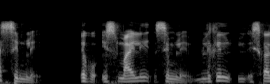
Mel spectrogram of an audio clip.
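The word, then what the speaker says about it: simile: बहुत इसको स्माइली पढ़ते हैं बस सिमली होगा।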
